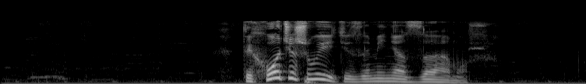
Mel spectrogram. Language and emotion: Russian, neutral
